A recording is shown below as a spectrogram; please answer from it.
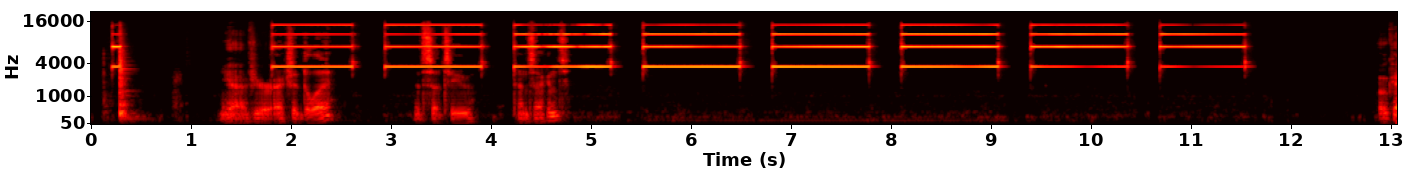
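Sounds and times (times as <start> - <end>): high-pitched alarm keypad beeps: 1.8 - 11.6.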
